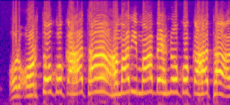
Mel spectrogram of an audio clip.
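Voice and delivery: high, loud pulpit cry; full-force preaching. Acted. Preacher reproving the congregation about women, full force. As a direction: drive it home at full voice.

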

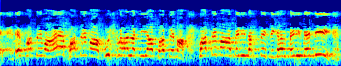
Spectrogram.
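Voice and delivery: high, jubilant calling out; joyful. A narrator's reading. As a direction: call a beloved daughter with good news, elated. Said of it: "خوشی میں بدل گیا". (خوشی سے بلند آواز میں پکار)

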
